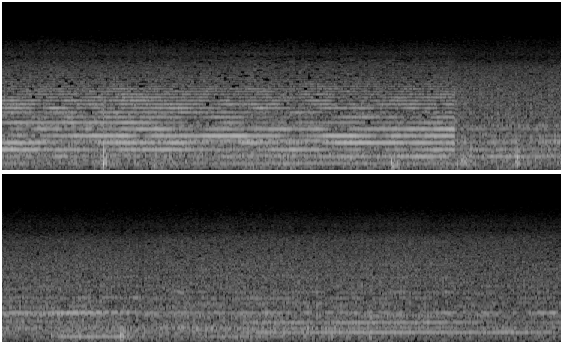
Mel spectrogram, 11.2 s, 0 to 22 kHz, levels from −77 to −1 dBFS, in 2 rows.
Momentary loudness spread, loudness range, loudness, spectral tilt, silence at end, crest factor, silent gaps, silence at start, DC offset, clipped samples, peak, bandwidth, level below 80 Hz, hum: 9 LU; 7 LU; -27 LUFS; -5 dB/octave; 0 s; 22 dB; none; 0 s; under 0.1%; under 0.1%; -6 dBFS; 13 kHz; -50 dBFS; none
